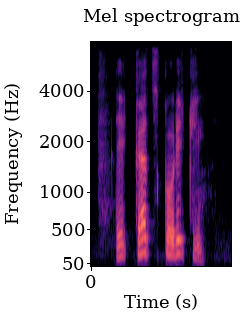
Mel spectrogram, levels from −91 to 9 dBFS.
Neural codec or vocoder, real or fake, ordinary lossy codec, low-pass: none; real; Opus, 32 kbps; 7.2 kHz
